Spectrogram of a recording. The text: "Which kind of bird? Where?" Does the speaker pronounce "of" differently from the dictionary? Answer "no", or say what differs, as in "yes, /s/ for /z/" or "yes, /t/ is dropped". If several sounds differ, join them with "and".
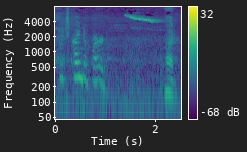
no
